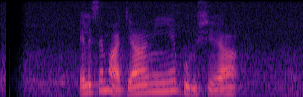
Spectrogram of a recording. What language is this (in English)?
Sinhala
